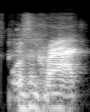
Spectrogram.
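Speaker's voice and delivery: put-on catchphrase voice in Irish accent; attempted Irish character impression; Viper. Host prompts comedian to do his character, put-on Viper voice. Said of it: "can you do Viper?".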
